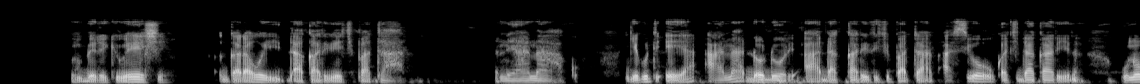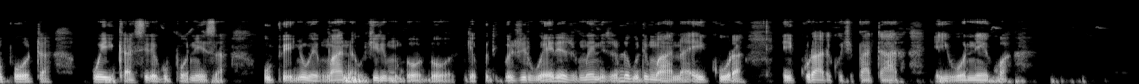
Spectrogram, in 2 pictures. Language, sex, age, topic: Ndau, male, 18-24, health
